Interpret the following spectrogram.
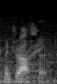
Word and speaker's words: Madrazo: He's hiding in this house that happens to be owned by Martin Madrazo, which is no, it's Madrazo, who is a gangster, which starts all the shenanigans where Michael has to pay back a debt to Madrazo, whatever.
